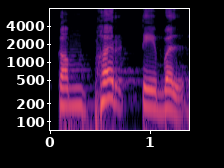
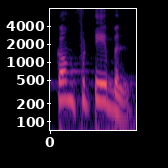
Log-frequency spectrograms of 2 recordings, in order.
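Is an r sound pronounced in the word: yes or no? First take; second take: yes; no. First: The r sound is pronounced in the word. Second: The r sound is left out of the word. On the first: The speaker calls it wrong. "कई लोग बोलते हैं कंफर्टेबल" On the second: The speaker calls it right. "आर नहीं बोलना है"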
